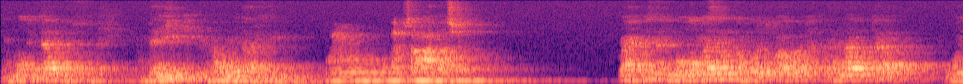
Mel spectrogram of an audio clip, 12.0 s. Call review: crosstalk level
none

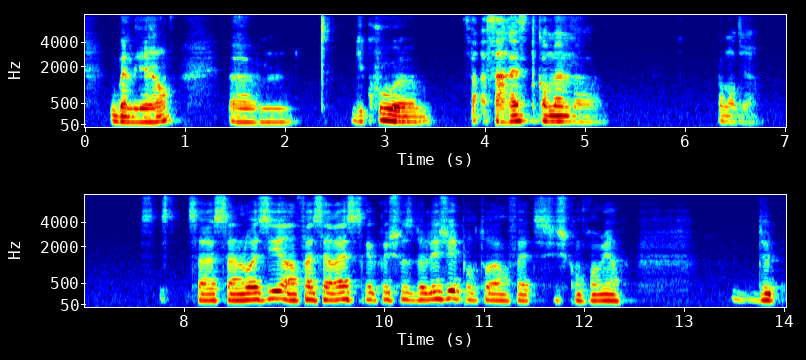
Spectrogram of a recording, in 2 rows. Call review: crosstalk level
none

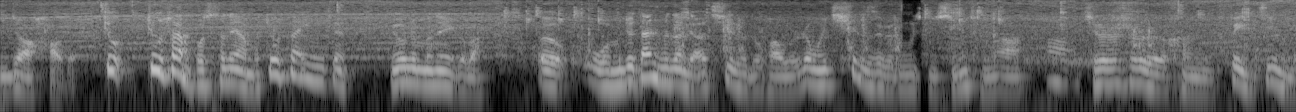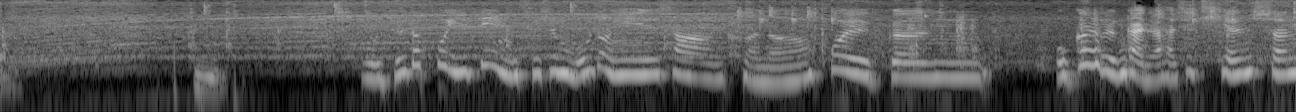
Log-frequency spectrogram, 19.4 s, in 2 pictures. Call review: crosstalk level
none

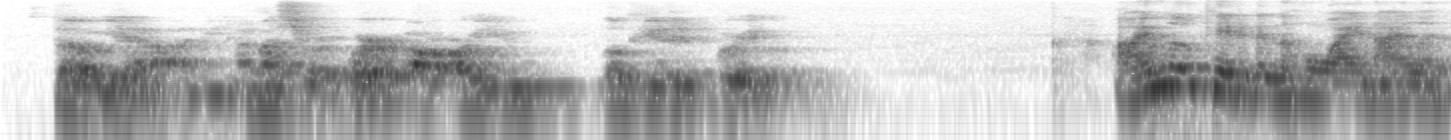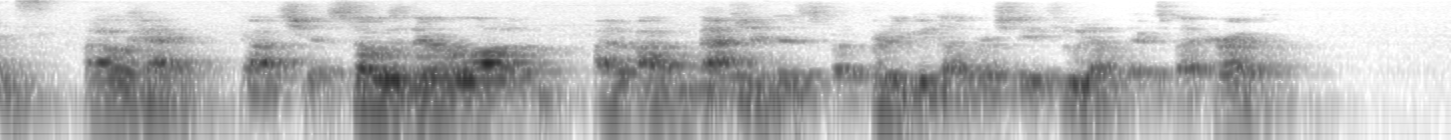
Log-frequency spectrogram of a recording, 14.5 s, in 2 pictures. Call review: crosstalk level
none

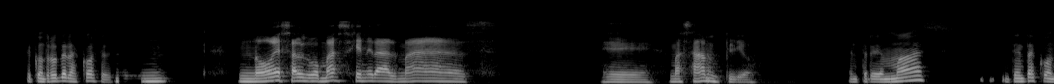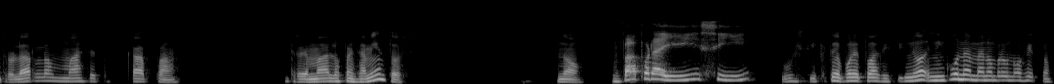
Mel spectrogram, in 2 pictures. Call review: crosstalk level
none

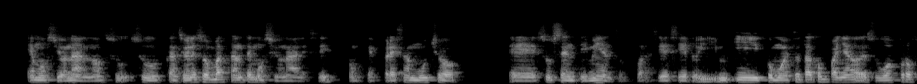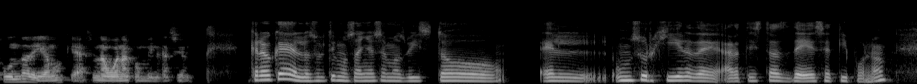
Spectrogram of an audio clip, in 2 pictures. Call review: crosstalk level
none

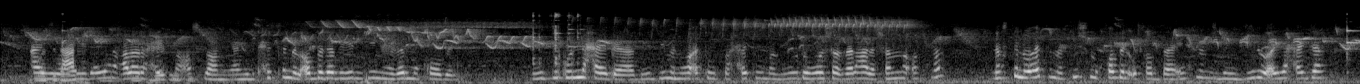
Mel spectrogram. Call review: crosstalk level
present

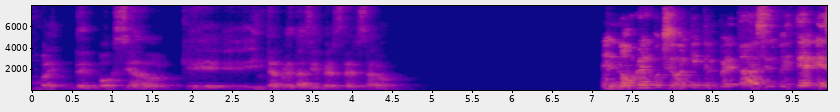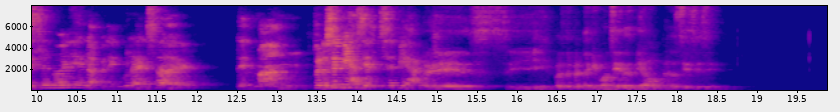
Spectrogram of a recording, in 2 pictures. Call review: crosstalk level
none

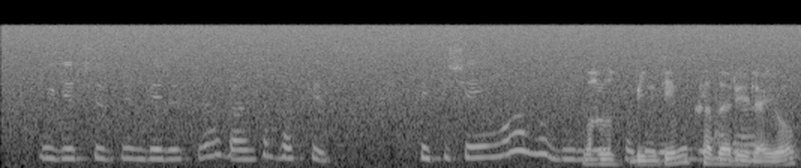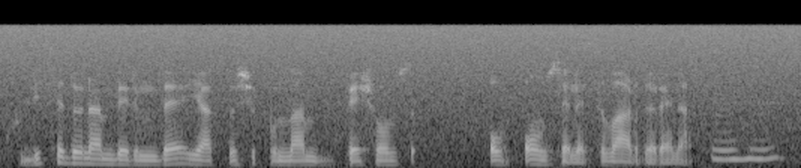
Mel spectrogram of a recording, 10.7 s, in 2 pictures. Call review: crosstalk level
present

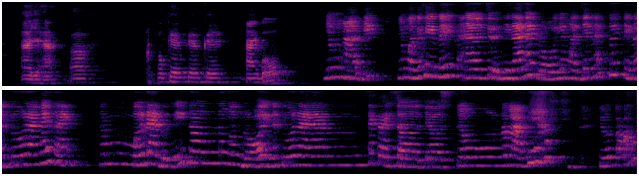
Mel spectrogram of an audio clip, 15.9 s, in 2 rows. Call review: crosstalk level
none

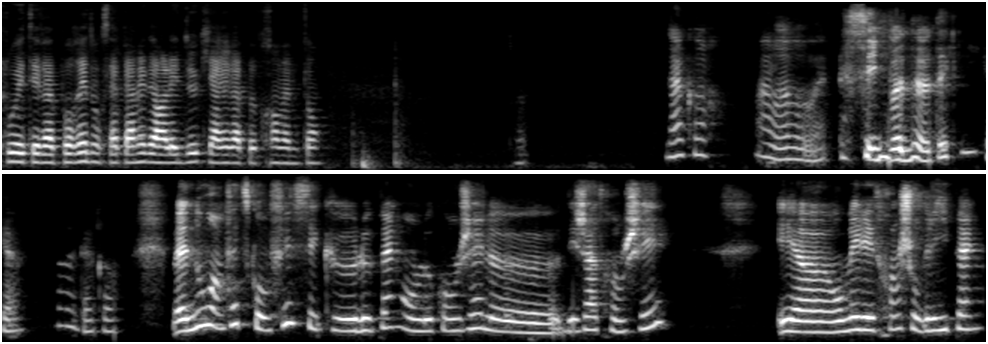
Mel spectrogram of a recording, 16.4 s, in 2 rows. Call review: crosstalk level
none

